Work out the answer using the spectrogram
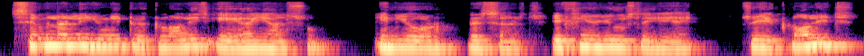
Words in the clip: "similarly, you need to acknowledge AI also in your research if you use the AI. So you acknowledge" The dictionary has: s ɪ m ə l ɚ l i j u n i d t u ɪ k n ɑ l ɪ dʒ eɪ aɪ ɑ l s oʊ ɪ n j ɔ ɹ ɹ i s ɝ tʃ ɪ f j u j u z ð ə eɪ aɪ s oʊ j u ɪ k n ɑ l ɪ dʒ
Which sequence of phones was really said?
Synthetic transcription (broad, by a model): s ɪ m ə l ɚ l i j u n i d t u ɪ k n ɑ l ɪ dʒ eɪ aɪ ɑ l s oʊ ɪ n j ɔ ɹ ɹ i s ɝ tʃ ɪ f j u j u z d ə eɪ aɪ s oʊ j u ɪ k n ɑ l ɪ dʒ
